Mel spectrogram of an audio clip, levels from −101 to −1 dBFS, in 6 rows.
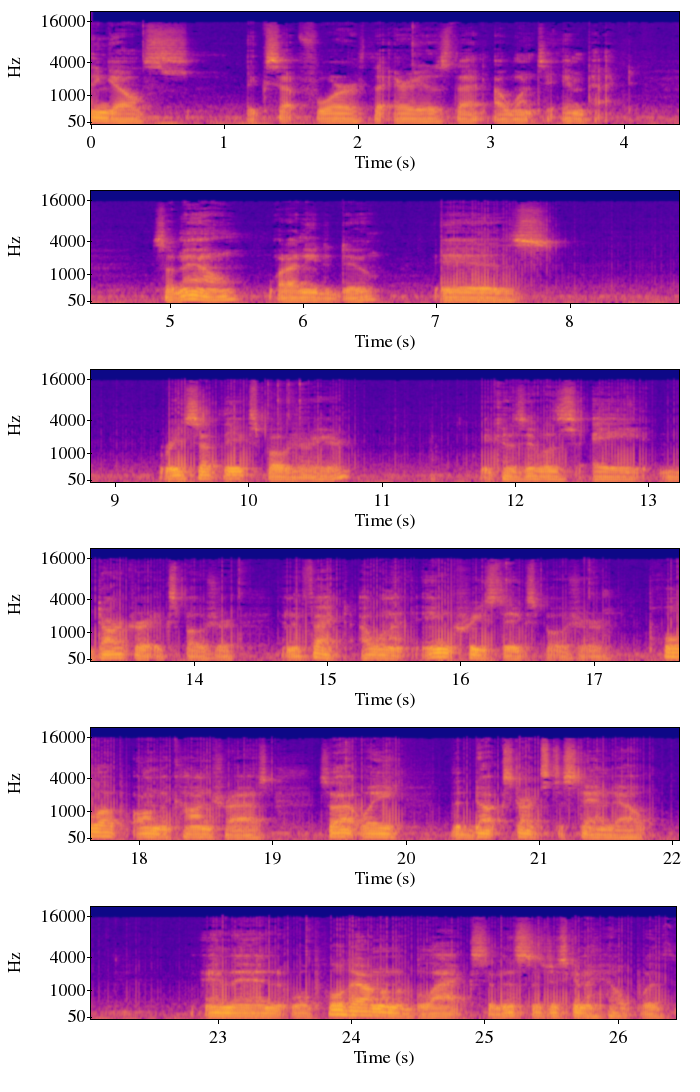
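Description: From 7.01 s onward, buffer tearing: ring-buffer writer and reader cross each period, splicing stale audio, causing a 43.1 Hz rattle that fits 1024-sample buffers.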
